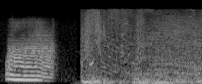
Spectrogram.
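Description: fart sound

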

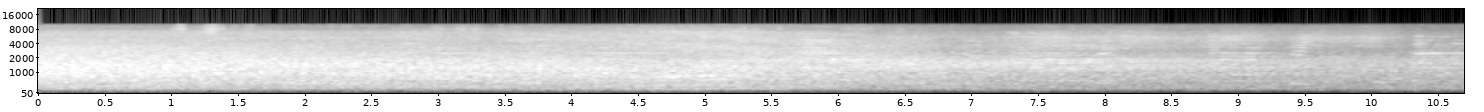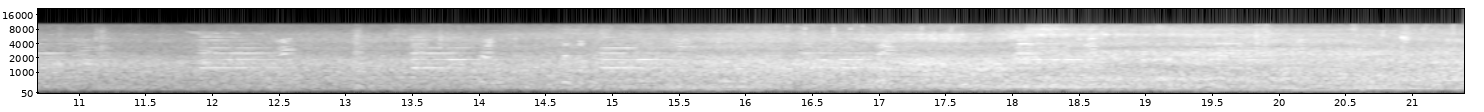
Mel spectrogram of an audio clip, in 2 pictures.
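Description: road traffic

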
